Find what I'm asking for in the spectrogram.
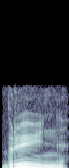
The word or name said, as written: Brunn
